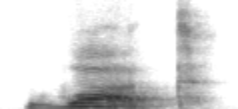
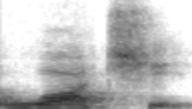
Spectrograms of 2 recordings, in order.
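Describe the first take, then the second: First: The final T is pronounced softly and lightly. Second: The final T is pronounced strongly and clearly. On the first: The speaker calls it right. "essa letra T aqui de what você pode pronunciar suavemente" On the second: The speaker calls it wrong. "Não diga what"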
